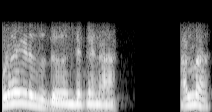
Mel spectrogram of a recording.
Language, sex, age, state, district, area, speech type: Kannada, male, 60+, Karnataka, Bellary, rural, conversation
